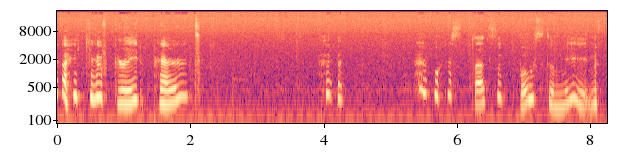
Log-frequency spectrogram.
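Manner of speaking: high and slow through giggles; real laughing bewilderment; incredulous laughter. Real, not acted. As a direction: drag the words out while cracking up. Rereads garbled line while cracking up.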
